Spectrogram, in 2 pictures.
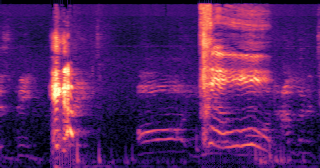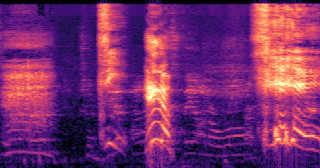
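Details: Several abrupt, sharp hiccup bursts, apparently the recorder's own, among a girl's laughing and giggling as she responds to the hiccups.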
